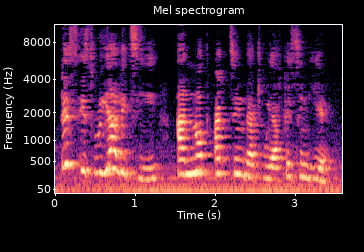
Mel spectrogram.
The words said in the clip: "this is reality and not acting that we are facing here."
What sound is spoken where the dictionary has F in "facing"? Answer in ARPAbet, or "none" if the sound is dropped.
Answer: F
